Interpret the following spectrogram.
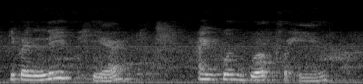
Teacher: the tone rises in clause and falls gradually in main clause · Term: Conditional sentence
